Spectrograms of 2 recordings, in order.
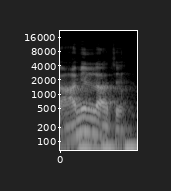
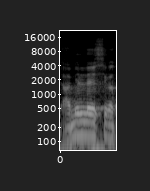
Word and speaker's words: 아밀레이스: 후 소장에서 모세 혈관으로 가끔 예전에는 이렇게 말했어요 아밀라제 아밀라아제 아밀라제 이게 영어 써져 있는 대로 읽으면 이렇게 아밀라제 있거든요 근데 아밀 레이스가 더 영어 발음에 가깝기 때문에 이제 아밀레이스 해 자 최종 흡수가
